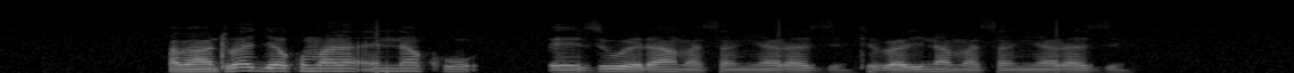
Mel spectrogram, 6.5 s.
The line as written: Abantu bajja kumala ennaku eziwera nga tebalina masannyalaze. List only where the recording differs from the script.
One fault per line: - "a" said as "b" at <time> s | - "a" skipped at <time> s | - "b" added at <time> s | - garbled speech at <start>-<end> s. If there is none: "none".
- "nga" said as "masannyalaze" at 3.4 s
